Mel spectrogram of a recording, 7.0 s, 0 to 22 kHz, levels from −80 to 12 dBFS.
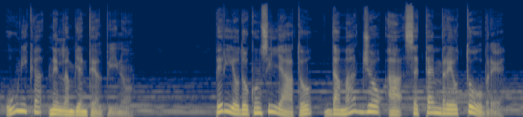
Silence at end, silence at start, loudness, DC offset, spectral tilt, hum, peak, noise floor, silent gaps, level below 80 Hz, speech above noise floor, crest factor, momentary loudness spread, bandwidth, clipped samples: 0 s; 0 s; -16 LUFS; under 0.1%; -7 dB/octave; none; 0 dBFS; -36 dBFS; none; -44 dBFS; 21 dB; 16 dB; 21 LU; 18.5 kHz; under 0.1%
